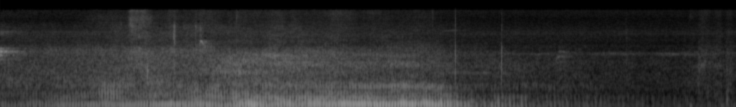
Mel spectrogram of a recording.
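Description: A motor vehicle's engine passing by: it grows louder over the first few seconds, is loudest around five seconds in, then fades away about six to seven seconds in.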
